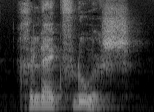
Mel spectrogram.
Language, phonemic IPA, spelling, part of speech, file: Dutch, /ɣəlɛikˈflurs/, gelijkvloers, noun / adjective, Nl-gelijkvloers.ogg
- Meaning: at-grade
